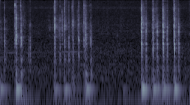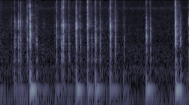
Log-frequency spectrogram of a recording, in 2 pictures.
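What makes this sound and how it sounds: Fingertips type on a GMMK Pro mechanical keyboard with an aluminum case and plastic keycaps. Quick runs of keystrokes, separated by short pauses, each land with a deep, thocky low thump and a crisp, bright click on top. Every stroke dies away quickly into a quiet background.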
